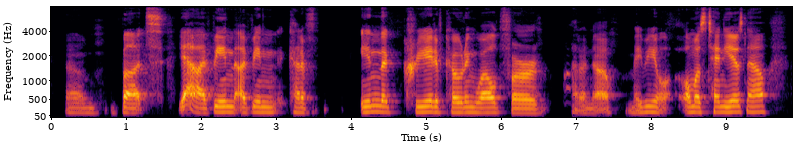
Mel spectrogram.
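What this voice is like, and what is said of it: American accent, formerly Australian. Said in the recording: “my fantastic Australian accent has weirdly changed into a brutally stark American accent.”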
